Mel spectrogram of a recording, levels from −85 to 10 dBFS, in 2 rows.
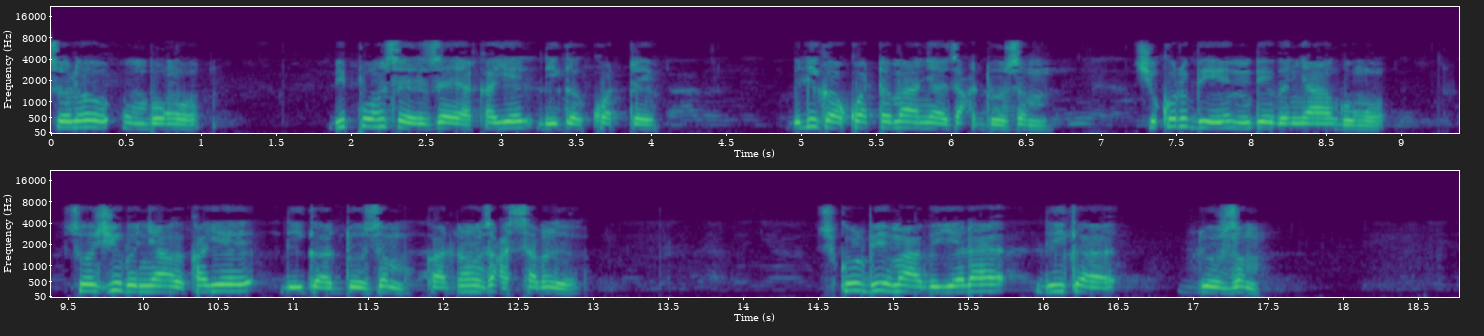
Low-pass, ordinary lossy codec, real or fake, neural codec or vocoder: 7.2 kHz; MP3, 32 kbps; real; none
